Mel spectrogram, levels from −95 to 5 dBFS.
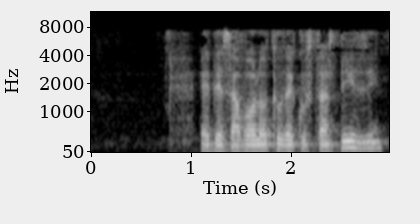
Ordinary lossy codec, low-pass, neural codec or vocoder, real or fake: Opus, 64 kbps; 7.2 kHz; none; real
